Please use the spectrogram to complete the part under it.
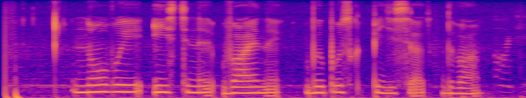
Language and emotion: Russian, neutral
